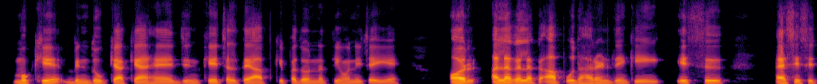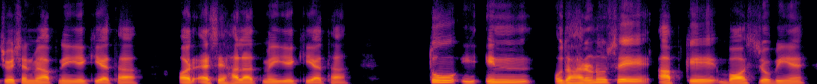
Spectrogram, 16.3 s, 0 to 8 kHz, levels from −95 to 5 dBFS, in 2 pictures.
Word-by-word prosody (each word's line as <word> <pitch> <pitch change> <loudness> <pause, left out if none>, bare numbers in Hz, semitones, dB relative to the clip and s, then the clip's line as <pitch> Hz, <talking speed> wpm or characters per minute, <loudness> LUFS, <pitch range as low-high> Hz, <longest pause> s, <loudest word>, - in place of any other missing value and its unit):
मुख्य 120 -3 +2
बिंदु 110 0 -2
क्या-क्या 105 +1 +4
हैं, 105 0 -1
जिनके 110 +1 -1
चलते 100 0 -1
आपकी 100 -3 0
पदोन्नति 105 0 -3
होनी 100 0 -5
चाहिए, 100 +1 -2 0.5
और 125 -1 +8 0.2
अलग-अलग 135 +1 +6
आप 125 +2 +3
उदाहरण 125 0 0
दें 125 +3 -3
कि 130 -1 -4
इस 125 +1 -1 0.8
ऐसी 120 +3 +5
सिचुएशन 115 0 -2
में 120 -1 -2
आपने 115 +2 -2
ये 110 0 -1
किया 105 -1 0
था, 105 -1 -3 0.4
और 105 +1 +4
ऐसे 110 +4 +1
हालात 105 -2 +1
में 110 - -3
ये 105 0 -2
किया 100 -3 0
था। 100 +1 -7 0.9
तो 165 +1 +2
इ 125 - -5
इन 145 0 -1 0.3
उदाहरणों 125 +3 +1
से 145 +1 +1 0.4
आपके 135 +3 0
बॉस 115 +1 +2
जो 110 -1 -2
भी 115 0 -4
हैं, 120 +2 -4
115 Hz, 150 wpm, -21 LUFS, 105-125 Hz, 0.9 s, और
